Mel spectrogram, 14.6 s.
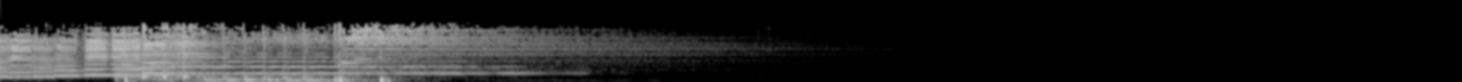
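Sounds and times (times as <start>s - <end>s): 
alto saxophone playing: 0.0s - 6.0s.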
